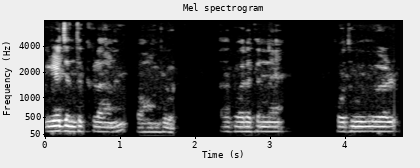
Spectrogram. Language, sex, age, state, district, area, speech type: Malayalam, male, 60+, Kerala, Malappuram, rural, spontaneous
